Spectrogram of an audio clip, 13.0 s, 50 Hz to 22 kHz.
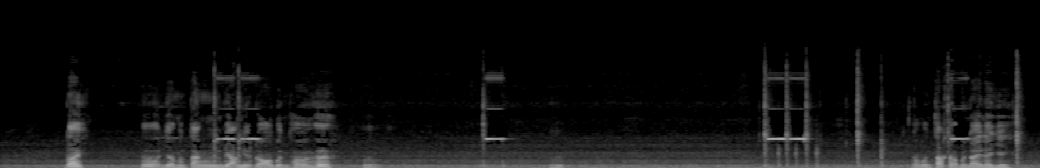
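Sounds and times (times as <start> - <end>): induction hob humming: 0.0 - 13.0
control panel beeps: 2.0 - 3.6, 6.0 - 6.5, 9.5 - 10.3, 11.7 - 12.8.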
